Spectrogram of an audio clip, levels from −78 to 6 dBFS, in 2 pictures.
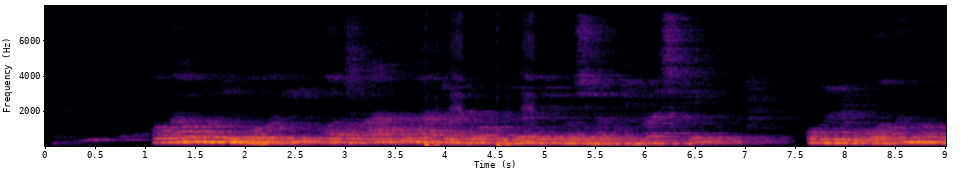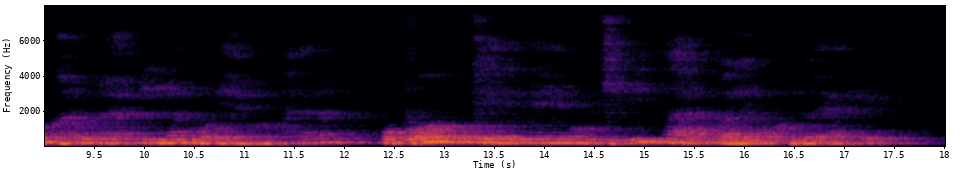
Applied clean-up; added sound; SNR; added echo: none; Breathing; 4 dB; reverberation time 2.0 s.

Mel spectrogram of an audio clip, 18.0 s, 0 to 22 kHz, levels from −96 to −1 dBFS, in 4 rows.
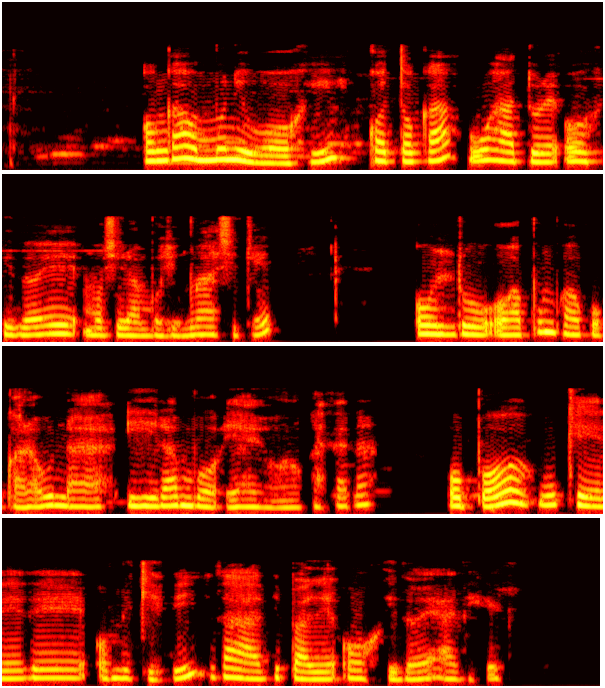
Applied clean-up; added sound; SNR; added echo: none; none; none; none.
